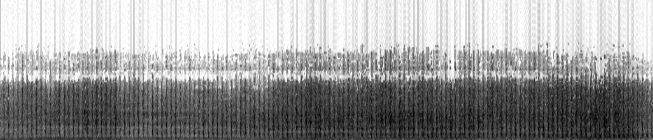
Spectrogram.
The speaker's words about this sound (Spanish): El técnico de Codesur, geólogo, que nos acompañó durante nuestra exploración, especialista también en helicópteros, hacía las señales precisas para que la nave se posara en el sitio idóneo que nos permitiera a nosotros introducirnos en su interior.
